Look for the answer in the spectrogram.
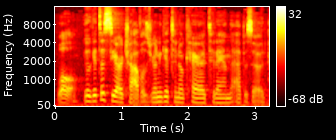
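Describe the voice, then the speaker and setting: A woman's voice: lowish voice, rapid-fire, creaky, a little mellow. A young woman hosting a travel podcast, casual and upbeat, talking straight to her viewers. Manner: upbeat, addresses viewers directly. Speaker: podcast host. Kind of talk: casual chat.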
